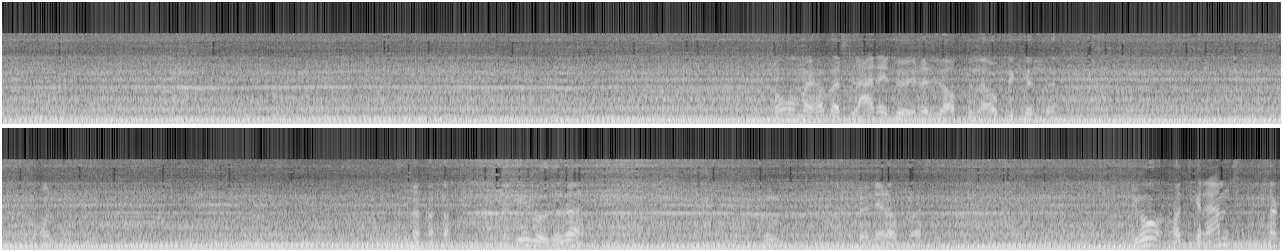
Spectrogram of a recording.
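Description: A snowmobile engine roars steadily up close.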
